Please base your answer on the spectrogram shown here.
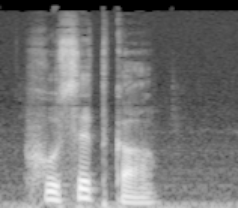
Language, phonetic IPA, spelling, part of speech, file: Polish, [xuˈsɨtka], husytka, noun, Pl-husytka.ogg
